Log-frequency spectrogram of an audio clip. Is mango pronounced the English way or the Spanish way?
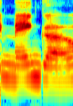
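English. It is said with an English pronunciation. This is how most people say it. "so I don't say mango"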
